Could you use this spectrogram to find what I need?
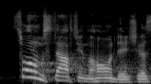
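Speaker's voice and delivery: usual speaking voice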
